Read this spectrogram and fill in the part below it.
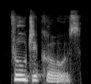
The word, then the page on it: fruticose: Indian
